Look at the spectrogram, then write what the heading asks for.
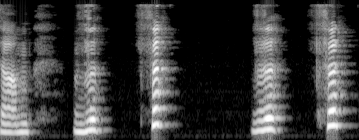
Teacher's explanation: So labiodental, we are putting our lips to our teeth, or really our teeth to our lips here to make the v, f sound. Okay, so that's the place of articulation.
